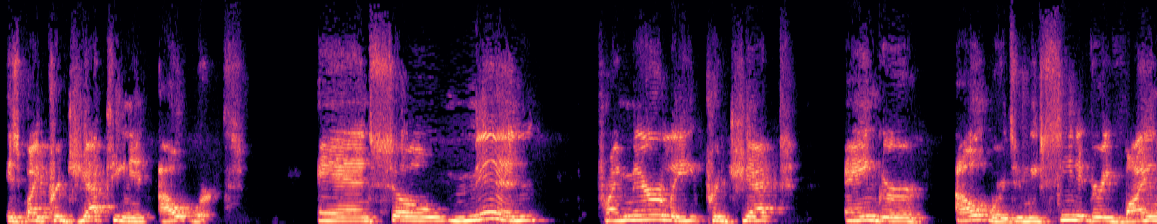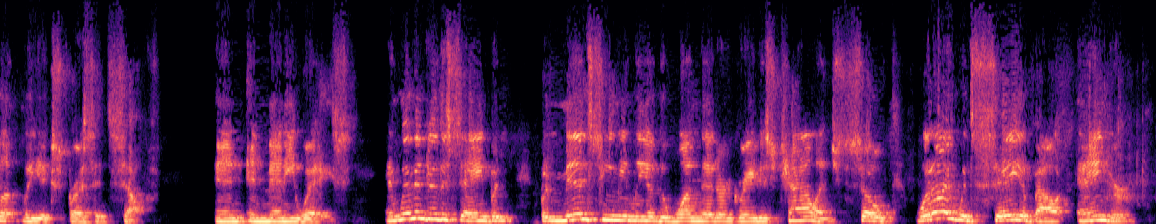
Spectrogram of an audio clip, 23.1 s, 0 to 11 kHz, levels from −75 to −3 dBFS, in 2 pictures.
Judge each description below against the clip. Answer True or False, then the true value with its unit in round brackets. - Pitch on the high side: True (195 Hz)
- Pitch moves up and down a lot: False (3.7 semitones)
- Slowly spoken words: True (120 wpm)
